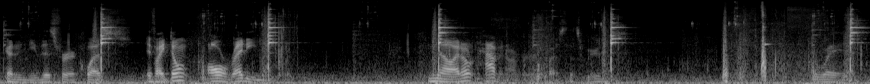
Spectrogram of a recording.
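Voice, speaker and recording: A man doing casual live game commentary for his chat, profane and excitable in his talk. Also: mid-range voice, unhurried, long pauses, very noisy. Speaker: game streamer. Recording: game music behind voice.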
